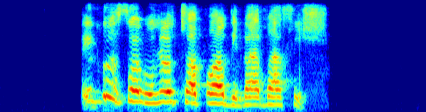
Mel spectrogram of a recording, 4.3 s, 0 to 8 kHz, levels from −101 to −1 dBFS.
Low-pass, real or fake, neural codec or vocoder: 7.2 kHz; fake; codec, 24 kHz, 3 kbps, HILCodec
